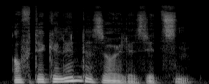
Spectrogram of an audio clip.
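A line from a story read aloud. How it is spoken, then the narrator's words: Gentle reply. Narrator (German): erwiderte er sanft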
